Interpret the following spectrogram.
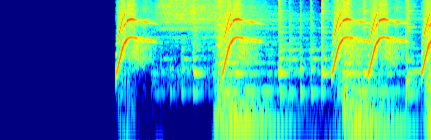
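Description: Dead silence for about a second, then a comic music cue with cartoon boing effects: four sharp upward pitch swoops, the last two close together, over a low bass beat.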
